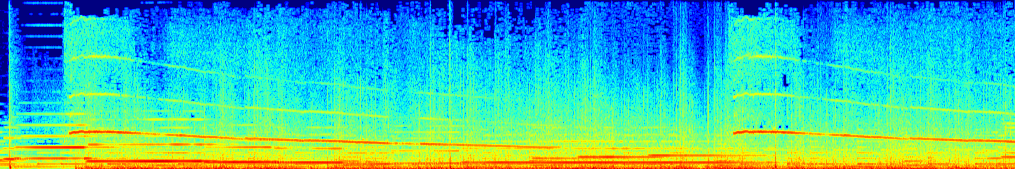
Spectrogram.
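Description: Fireworks show with loud music: the fireworks make a dense low rumble beneath the music. The sound swells abruptly under a second in, and a high tone glides slowly downward twice.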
